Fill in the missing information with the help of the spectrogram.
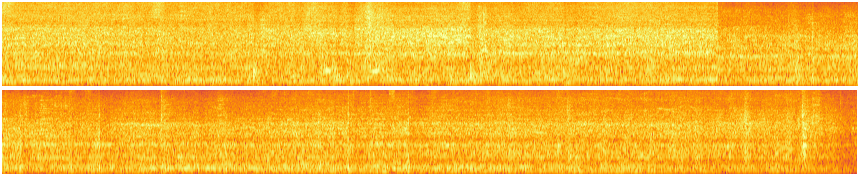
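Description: A steam-hauled passenger train's coaches rolling past along the platform: a steady rumble and clatter of steel wheels on rail. About five seconds in, the sound turns duller.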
